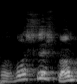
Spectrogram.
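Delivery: put-on high, curious young child's voice.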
